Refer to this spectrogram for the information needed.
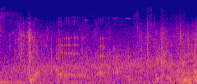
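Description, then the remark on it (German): Water sloshes and laps steadily around a small, overloaded rowboat that sits barely above the water as it moves along, a continuous splashing texture with faint muffled voices in the background. “Das Boot ragt kaum mehr aus dem Wasser raus.”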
